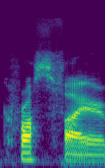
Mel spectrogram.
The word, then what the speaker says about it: Xfire: that c you know xfire the program it's supposed to be pronounced Crossfire because it's a cross really I never knew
